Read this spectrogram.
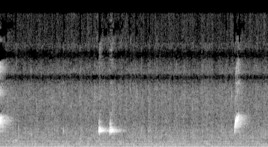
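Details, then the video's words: Red-whiskered bulbul, kampong type, energetic in the morning and calling continuously: a chirp at the start, a quick pair of short bright notes midway, then one more rising-falling chirp near the end. "MERBAH JAMBUL KAMPONG GALAK TAK HENTI BERBUNYI"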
